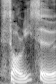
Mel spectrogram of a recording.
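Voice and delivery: insolent, disrespectful, extremely rude tone. Acting out a child's rude answer to him; imitating Mary's rude tone. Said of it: "tone of voice, extremely rude".

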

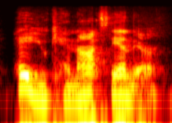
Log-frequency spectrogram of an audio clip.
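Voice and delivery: plain

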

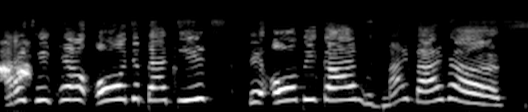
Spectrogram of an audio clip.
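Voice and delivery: exaggerated fake Chinese accent, very high pitch. Told to do an impression of a Chinese spy, the speaker puts on a mock Chinese accent. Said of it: "Do an impression right now".

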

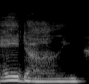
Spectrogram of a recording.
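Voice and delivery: put-on deep woman's voice. Recalling a woman people laughed at, imitating a woman's deep voice. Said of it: "they weren't expecting her voice to be so deep".

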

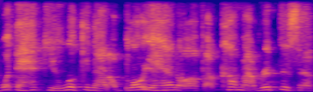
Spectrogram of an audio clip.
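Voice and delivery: acted, loud, threatening tough-cop yelling. Retelling how another cop pulled over in a car: imitating a cop yelling. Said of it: "starts yelling".

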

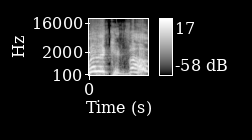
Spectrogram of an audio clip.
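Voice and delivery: shrill, very high and very loud shout. Mocking how misogynistic men reacted to women getting the vote: imitating misogynistic men. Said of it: "They're like".

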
